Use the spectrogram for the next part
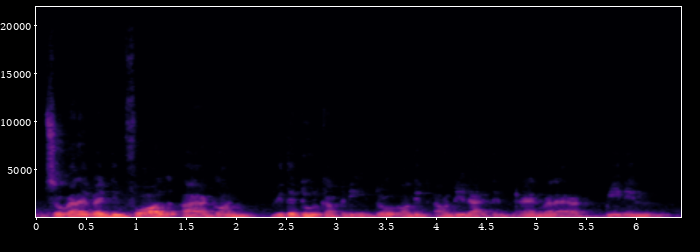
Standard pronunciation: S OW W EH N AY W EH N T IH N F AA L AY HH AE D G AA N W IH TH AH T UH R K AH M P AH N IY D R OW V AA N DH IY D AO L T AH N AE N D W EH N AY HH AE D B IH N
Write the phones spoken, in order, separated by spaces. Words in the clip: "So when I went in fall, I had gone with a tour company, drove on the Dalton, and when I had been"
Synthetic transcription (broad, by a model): S OW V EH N AY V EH N T IH N F AA L AY HH AE D G AA N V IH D AH T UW R K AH M P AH N IY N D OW AA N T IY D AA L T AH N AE N D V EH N AY HH AE D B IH N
